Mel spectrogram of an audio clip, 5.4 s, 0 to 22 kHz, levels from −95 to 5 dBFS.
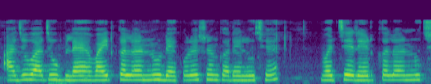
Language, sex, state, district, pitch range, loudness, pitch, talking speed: Gujarati, female, Gujarat, Gandhinagar, 215-230 Hz, -16 LUFS, 220 Hz, 145 wpm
